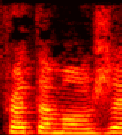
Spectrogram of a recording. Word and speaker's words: Prêt-à-Manger: It's called Prêt-à-Manger or something. – It's French. Prêt-à-Manger. It's like ready to eat.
